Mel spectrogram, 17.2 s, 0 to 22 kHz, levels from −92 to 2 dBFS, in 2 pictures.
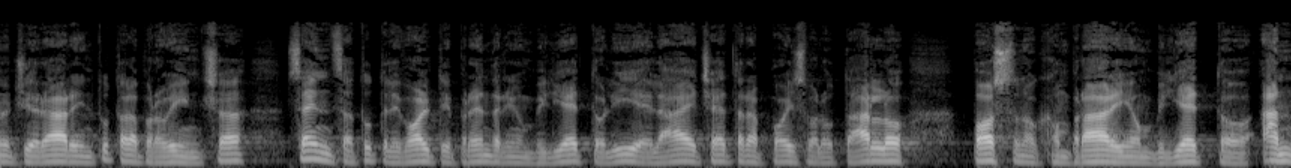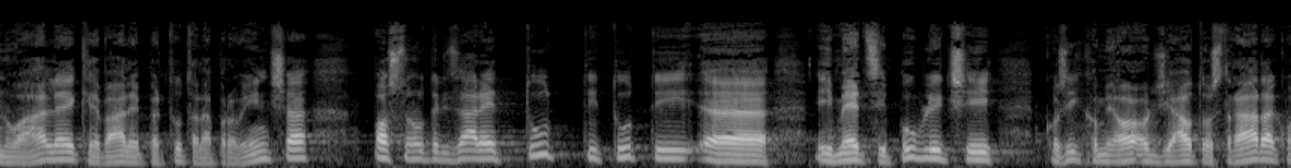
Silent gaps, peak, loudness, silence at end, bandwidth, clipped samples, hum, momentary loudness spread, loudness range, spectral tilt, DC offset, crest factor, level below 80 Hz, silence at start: none; -10 dBFS; -32 LUFS; 0 s; 13.5 kHz; under 0.1%; none; 12 LU; 4 LU; -5 dB/octave; under 0.1%; 20 dB; -66 dBFS; 0 s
